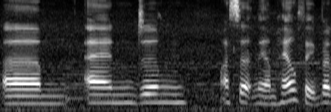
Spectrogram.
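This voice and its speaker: A woman with an English accent talks over music in the background. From England, North London. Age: 70s. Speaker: retired registered nurse. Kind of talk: interview answer. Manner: casual, hesitant.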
